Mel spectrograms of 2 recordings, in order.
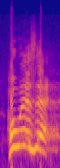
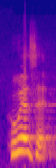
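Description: First: Sharp, high shout through a door; loud voice. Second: Voice inside. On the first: Woman with a baby answering a knock, loud shout. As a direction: call out loudly, challenging the knocker. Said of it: "a loud voice came". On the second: Woman inside answering the second knock, brisk loud call. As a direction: call out briskly through the door. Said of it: "said the voice inside". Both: A narrator's reading.

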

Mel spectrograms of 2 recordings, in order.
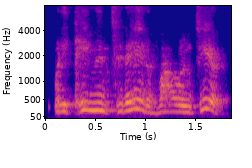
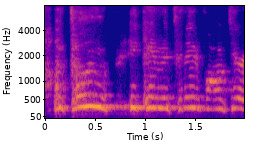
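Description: First: Said in the usual way. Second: Very high, excited repeat; emphatic insistence. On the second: Retold or imitated. Nurse convincing disbelieving patient the man is here, emphatic insistence. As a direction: insist in a raised pitch, punching the opening.

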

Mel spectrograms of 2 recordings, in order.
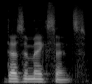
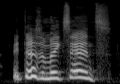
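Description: First: Soft, low "doesn't make sense" as a closing reminder; quiet refrain. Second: High, incredulous "It doesn't make sense"; incredulous Gideon. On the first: Shown as a demonstration. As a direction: drop the voice and let it land. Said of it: "just remember". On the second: Retold or imitated. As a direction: Gideon baffled at his orders. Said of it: "He's like".

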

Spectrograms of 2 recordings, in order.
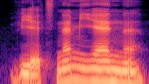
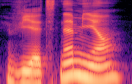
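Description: First: ویتنامیان ending in "-yen" with full N; French feminine ویتنامیان, vowel not through the nose; non-nasal ending. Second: ویتنامیان rising high to a nasal vowel; French masculine ویتنامیان, nasalized ending. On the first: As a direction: sound the final n of ویتنامیان. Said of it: "دومی توی بینی نیست". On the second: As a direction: end ویتنامیان with silent n. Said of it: "همون بحث تو بینی". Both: Shown as a demonstration.

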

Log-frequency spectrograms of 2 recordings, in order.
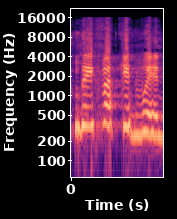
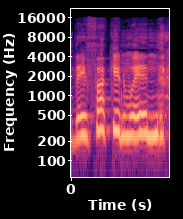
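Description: First: Laughing through the words. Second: Said in the usual way. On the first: Retold or imitated. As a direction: laugh it out, giving up. Same quote repeated while laughing.

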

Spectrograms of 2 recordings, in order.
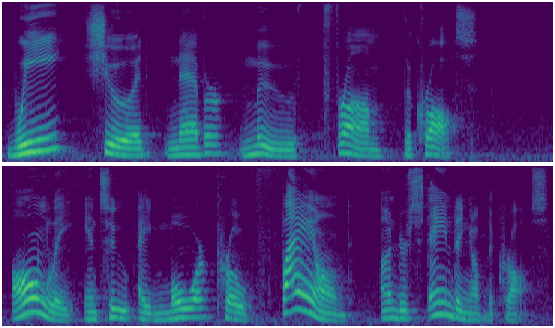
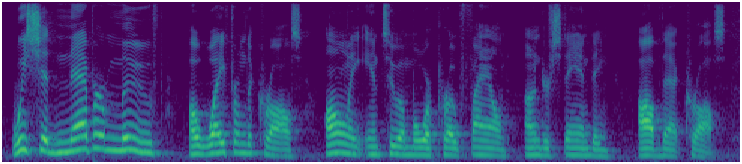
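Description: First: Very slow, weighty reading with long pauses; solemn first reading. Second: Said in the usual way. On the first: Shown as a demonstration. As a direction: read it word by word, letting each phrase land. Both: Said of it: "I'm gonna say it twice".

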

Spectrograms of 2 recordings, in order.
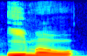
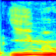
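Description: First: EMU said as "emo", ending in OH; slip of the tongue. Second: Said in the usual way. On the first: Real, not acted. Co-host starting on the great emu war, tongue slipping to "emo". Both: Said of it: "I knew I was gonna say emo".

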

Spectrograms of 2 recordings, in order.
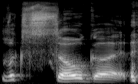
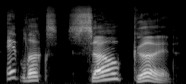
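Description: First: Flat TikTok text-to-speech voice; monotone robot woman. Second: Slow, flat robot woman reading; TikTok robot voice. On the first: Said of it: "TikTok robot woman voice". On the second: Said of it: "I'm trying to do the TikTok robot woman voice". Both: Pretend.

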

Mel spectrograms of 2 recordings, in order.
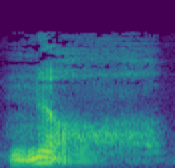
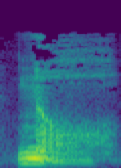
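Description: First: Low, soft deadpan No; mock deep friend saying No; imitating Henry. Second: Lower, softer deadpan No; mock deep friend saying No again; imitating Henry. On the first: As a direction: drop deep and quiet for his No. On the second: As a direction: sink the No even lower. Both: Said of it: "that's him saying that".

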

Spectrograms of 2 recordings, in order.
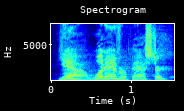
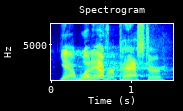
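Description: First: Said in the usual way. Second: Louder, dropping low on "Pastor"; dismissive misread text. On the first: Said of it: "I'll put on there". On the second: Acted. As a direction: read it as a brush-off. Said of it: "he'll get the text".

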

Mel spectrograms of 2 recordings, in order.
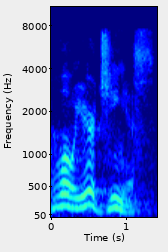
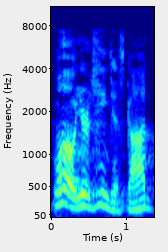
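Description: First: Awed praise to God. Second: Casual, buddy-like wonder; casual awed praise. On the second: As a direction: tell God he's a genius like a pal. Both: Retold or imitated. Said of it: "that's how I talk to him".

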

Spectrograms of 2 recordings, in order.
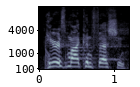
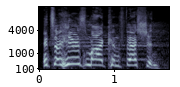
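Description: First: Hushed repeat. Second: Said in the usual way. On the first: Shown as a demonstration.

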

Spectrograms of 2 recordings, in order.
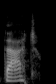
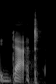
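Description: First: "that" with a soft English th; "that" with th, not d; standard th. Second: "dat" starting with a hard d; French-style "dat", d in place of th. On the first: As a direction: say "that" with the tongue between the teeth. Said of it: "instead of saying that". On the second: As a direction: turn the th of "that" into a d: "dat". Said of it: "It becomes a D". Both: Shown as a demonstration.

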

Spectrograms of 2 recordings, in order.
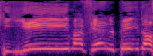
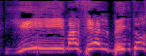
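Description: First: High, loud, slower cry; impassioned shouted plea; retold shout. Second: High, loud cry; impassioned shouted plea; retold shout. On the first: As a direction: cry it out again with the same fire. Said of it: "Han skreik". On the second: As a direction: call out for the mountain village. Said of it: "Det var en som skreik der".

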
